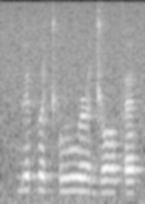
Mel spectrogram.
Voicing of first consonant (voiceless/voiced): voiced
